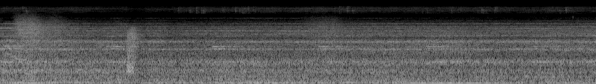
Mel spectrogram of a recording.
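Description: Diesel passenger locomotive and its cars rolling slowly around a curve: a steady low engine rumble under a thin, steady squeal of wheels on the rails. A brief hiss comes about a third of a second in, and a single sharp clank about a second later.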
